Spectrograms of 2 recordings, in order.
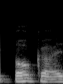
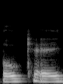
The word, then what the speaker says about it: bokeh: And you notice I didn't say bokeh, I said bouquet because it's a Japanese word and that's the way it's supposed to be pronounced.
